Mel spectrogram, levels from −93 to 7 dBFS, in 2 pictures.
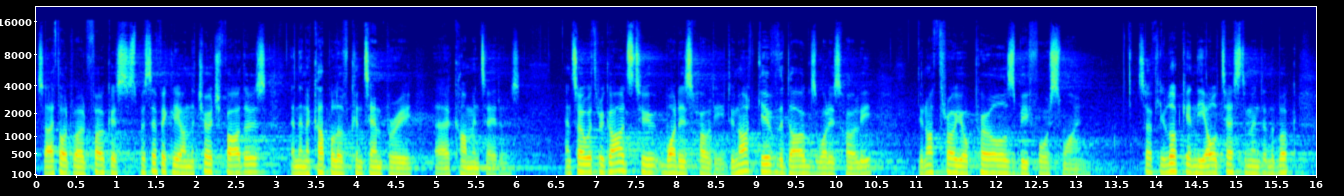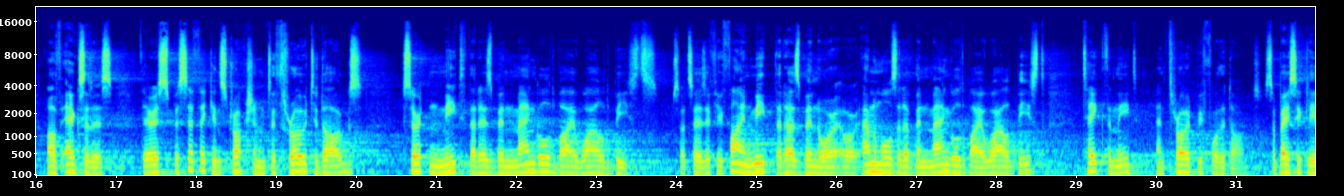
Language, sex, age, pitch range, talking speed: English, male, 30-49, 115-135 Hz, 195 wpm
